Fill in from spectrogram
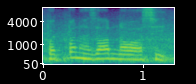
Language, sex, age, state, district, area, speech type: Urdu, male, 18-30, Delhi, North West Delhi, urban, spontaneous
